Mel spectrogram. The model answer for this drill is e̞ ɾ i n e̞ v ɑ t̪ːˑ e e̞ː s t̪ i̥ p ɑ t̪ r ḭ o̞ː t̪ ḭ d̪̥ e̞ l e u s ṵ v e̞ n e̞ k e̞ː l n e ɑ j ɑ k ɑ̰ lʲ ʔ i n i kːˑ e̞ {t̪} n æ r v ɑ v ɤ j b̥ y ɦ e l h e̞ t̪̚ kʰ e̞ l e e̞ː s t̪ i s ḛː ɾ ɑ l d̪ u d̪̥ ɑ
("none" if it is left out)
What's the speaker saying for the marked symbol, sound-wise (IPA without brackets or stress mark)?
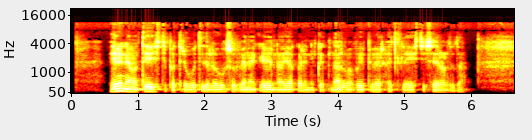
t̪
